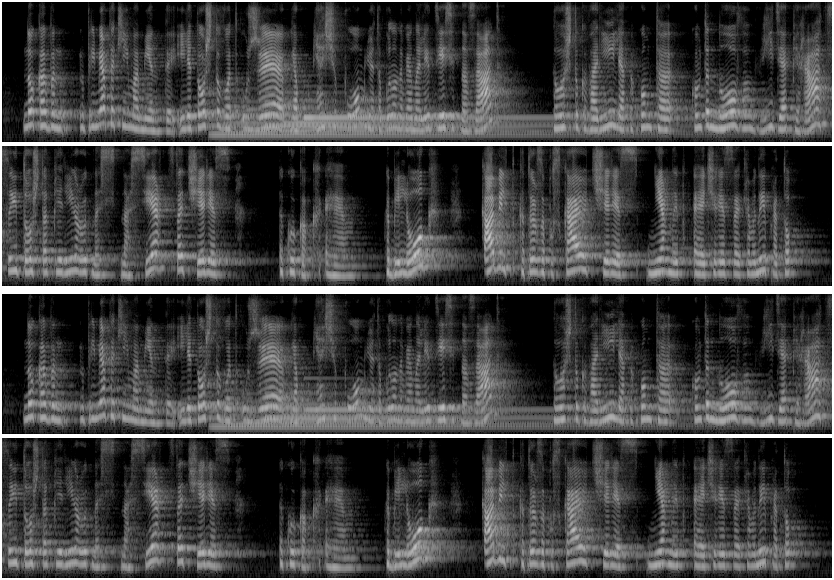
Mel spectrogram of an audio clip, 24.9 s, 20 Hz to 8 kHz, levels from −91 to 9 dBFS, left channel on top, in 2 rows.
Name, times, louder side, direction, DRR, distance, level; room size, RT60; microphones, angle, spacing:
voice 1, 0.3-7.4 8.3-10.1 10.3-15.7 16.6-17.8 18.2-19.0 19.6-21.8 22.1-24.3, left 2 dB, 25° left, 10 dB, 0.9 m, -29 dB
Piano, 3.1-11.2, left 4 dB, 85° left, 1.2 m, -38 dB
14.5 x 11.0 x 8.0 m, 1.2 s
head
